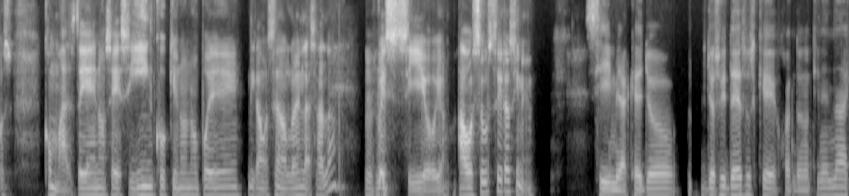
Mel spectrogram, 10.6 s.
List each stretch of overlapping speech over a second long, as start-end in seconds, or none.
none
